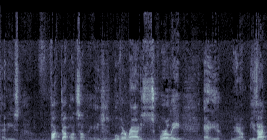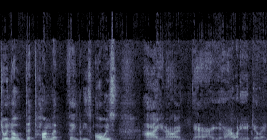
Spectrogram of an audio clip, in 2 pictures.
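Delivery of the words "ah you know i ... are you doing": low, whispery put-on impression voice. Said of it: "he's got the exact same fucking voice".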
